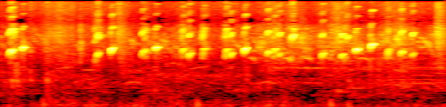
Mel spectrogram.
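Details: Goldfinch song for stimulating a silent goldfinch: a steady string of crisp, high chirps and twittering notes delivered rapidly, several per second.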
